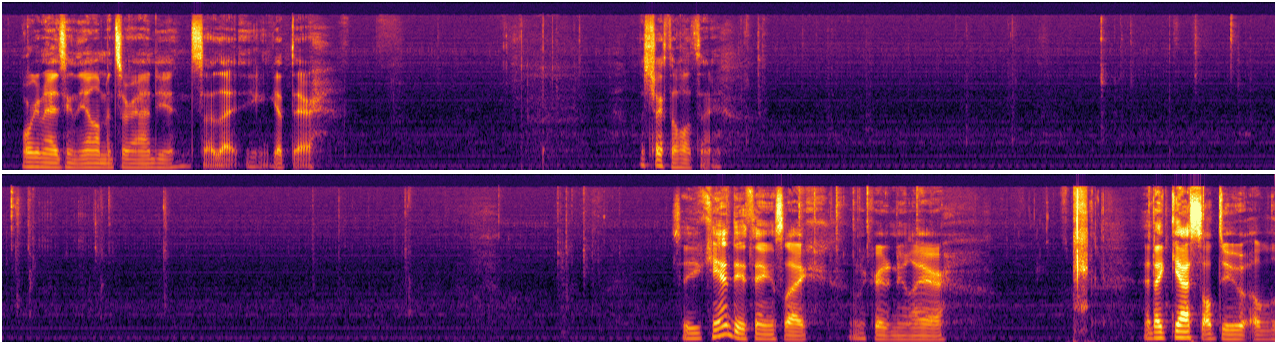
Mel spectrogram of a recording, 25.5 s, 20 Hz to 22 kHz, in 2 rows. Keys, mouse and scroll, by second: 0.2 click, 0.5 2, 1.1 4, 4.2 ], 6.4-6.8 middle click, 7.6 Caps_Lock, 7.6 click, 8.2 alt+click, 8.4 click, 8.5 click, 8.5 click, 9.3 middle click, 10.0 middle click, 10.1 alt+click, 11.0 ctrl+h, 12.5 middle click, 12.8 click, 13.1 middle click, 13.5 middle click, 16.5 middle click, 16.6 middle click, 20.7 b, 20.9 shift+n.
